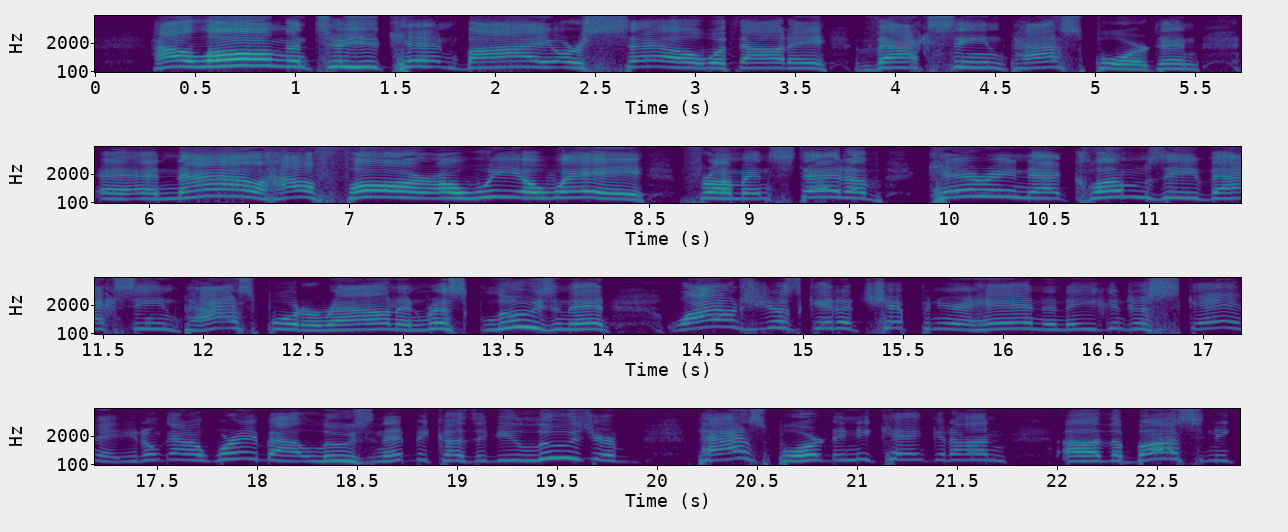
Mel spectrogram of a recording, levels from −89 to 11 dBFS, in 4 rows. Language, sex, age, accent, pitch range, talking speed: English, male, 30-49, American, 205-275 Hz, 195 wpm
